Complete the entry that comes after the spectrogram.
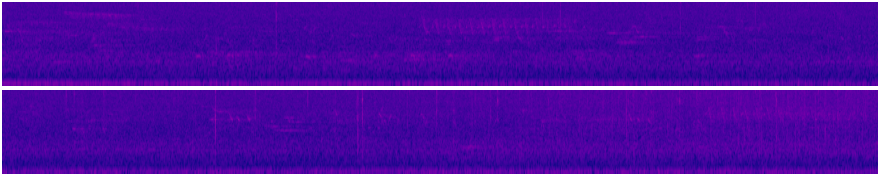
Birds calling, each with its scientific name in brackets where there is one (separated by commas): Swamp Sparrow (Melospiza georgiana), American Goldfinch (Spinus tristis), Downy Woodpecker (Dryobates pubescens), Wood Thrush (Hylocichla mustelina)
